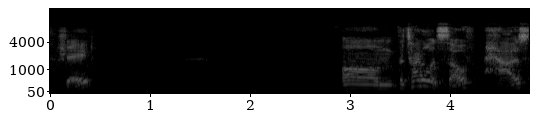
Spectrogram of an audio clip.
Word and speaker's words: JPDE: is JP de um which actually spells out which actually is pronounced Jade um the title itself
